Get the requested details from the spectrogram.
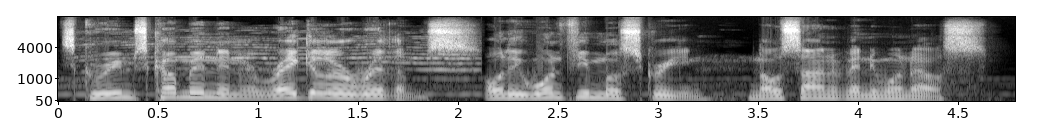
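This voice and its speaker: Mellow-voiced man reading stories crudely. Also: fairly high pitch, normal speed, faint music behind. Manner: crude, joking, reads in clipped green-text style. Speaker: podcast host. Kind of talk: casual reading of online stories.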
